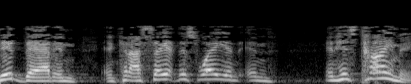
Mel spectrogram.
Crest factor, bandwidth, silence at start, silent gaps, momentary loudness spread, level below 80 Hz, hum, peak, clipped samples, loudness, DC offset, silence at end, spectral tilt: 16 dB; 6.4 kHz; 0 s; none; 16 LU; -58 dBFS; none; 0 dBFS; under 0.1%; -16 LUFS; under 0.1%; 0 s; -6 dB/octave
